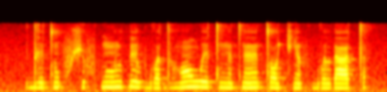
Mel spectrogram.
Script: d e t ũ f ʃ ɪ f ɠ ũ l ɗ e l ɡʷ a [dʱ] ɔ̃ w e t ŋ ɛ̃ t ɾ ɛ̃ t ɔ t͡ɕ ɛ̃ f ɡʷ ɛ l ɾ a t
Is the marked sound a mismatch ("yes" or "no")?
no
